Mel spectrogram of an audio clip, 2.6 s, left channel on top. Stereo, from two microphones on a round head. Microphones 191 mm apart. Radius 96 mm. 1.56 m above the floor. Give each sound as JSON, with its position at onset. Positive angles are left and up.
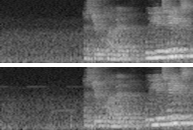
{"t": 1.1, "sound": "a woman speaking", "side_deg": 5, "distance_m": 0.9}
